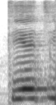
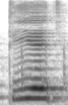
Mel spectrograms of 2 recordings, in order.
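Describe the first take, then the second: No difference in how they are said.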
